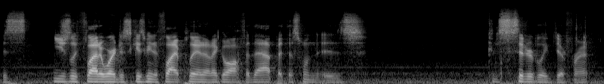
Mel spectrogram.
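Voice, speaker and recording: Bright-voiced man streaming a flight simulator. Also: fairly even intonation, fast talker. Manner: muttering to himself while working through steps. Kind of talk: casual live commentary, thinking aloud. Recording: faint background noise and low rumble.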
